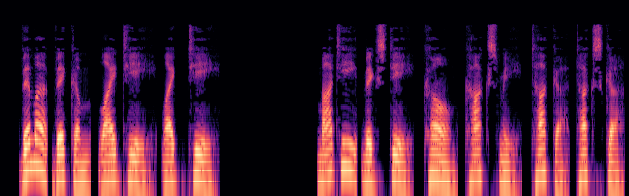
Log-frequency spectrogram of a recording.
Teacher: at the end of a syllable it is pronounced as a fricative whose place of articulation is similar to the preceding vowel, velar X after a back vowel, A-O-U, palatal C after a high front vowel, I-Y. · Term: fricative allophones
